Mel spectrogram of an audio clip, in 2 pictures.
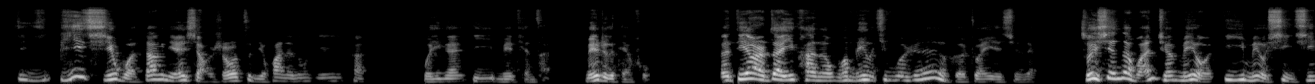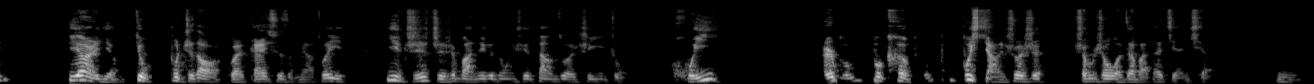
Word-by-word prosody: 一 225 -2 -5 0.2
一 215 - -14
比 270 - +2
起 225 -7 +4
我 245 - -2
当 225 +2 +1
年 190 +1 0
小 150 -8 -5
时 120 - -8
候 165 - +3
自 170 - -10
己 130 - -12
画 165 +6 -6
的 145 -2 -13
东 155 +2 -18
西 150 - -26
一 155 - -26
看， - - -17 0.6
我 125 - -9
应 130 +1 -10
该 140 0 -7
第 285 -1 -13
一 290 - -12
没 250 - -11
天 - - -22
才， - - -21 0.3
没 - - +5
这 - - +1
个 - - +2
天 - - -16
赋。 415 0 -22 0.7
呃， 185 - +3
第 245 +7 +8
二 240 -6 +8
再 235 -4 +8
一 210 +2 +5
看 200 -3 0
呢， 175 -1 -1
我 175 +2 -3
没 190 +1 -2
有 215 -2 +5
经 195 +1 -7
过 195 -1 -6
任 245 +7 0
何 120 - -10
专 125 +1 -10
业 120 -1 -12
训 115 +1 -11
练， 125 - -23 0.4
所 235 +4 +7
以 260 - +10
现 265 +4 +6
在 275 -3 +6
完 270 +5 0
全 200 -6 -1
没 190 +1 0
有 130 - +2
第 210 -1 0
一 220 - +6
没 190 -2 -3
有 - - 0
信 185 -11 0
心， 190 +7 -3 0.6
第 200 -1 +4
二 195 -10 +6
也 120 -2 -9 0.2
就 - - +4
不 - - -1
知 - - -4
道 - - -2
乖 120 -2 -6
该 130 0 -3
是 135 - -9
怎 115 - -21
么 115 - -25
样， 110 - -24
所 150 +6 -4
以 130 -4 -7 0.4
一 200 -3 -1
直 160 +5 -4
只 135 -6 -7
是 - - -8
把 120 - -5
那 135 +1 -12
个 135 - -8
东 135 -2 -20
西 130 +3 -11
当 125 0 -10
作 125 -2 -11
是 130 - -16
一 125 0 -23
种 110 -1 -22 0.8
回 210 - +2
忆。 235 -1 0 1.0
而 170 - +6
不 145 +1 -12 0.2
不 - - -2
刻 - - -2
不 485 -3 -21
不 220 - -32 0.2
不 230 - +6
想 115 - -1
说 140 +3 -2
是 130 - -6 0.3
什 - - -5
么 140 - -9
时 135 - -8
候 135 - 0
我 - - -4
再 - - -5
把 - - -10
它 - - -14
捡 - - -15
起 - - -11
来。 - - -25 0.7
嗯。 110 -3 -25
170 Hz, 265 characters per minute, -23 LUFS, 130-215 Hz, 1.0 s, 以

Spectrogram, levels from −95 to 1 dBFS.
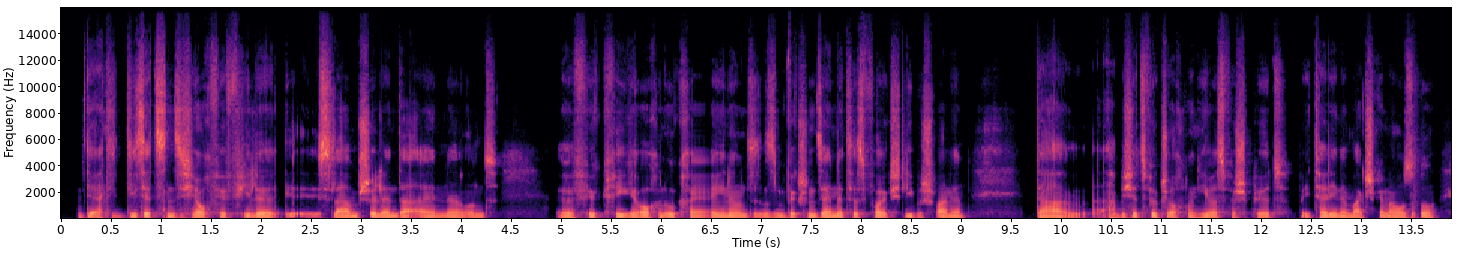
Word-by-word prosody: der - - 0
die 105 +1 -4
setzen 100 +1 +4
sich 100 0 +1
ja 95 - +5
auch 90 - -1
für 95 +1 -2
viele, 95 -1 +1
äh, - - -5 0.2
islamische 95 +1 +4
Länder 100 +2 +2
ein, 100 +1 0
ne? 105 0 +1
Und, 100 +1 -4 0.6
äh, 105 - 0
für 100 0 -2
Kriege 110 0 +1
auch 100 -1 +2
in - - -1
Ukraine 100 +4 0
und 105 0 -2
s 105 - -3
sind 115 -1 -4
wirklich - - -1
'n 110 - +1
sehr 105 -1 +4
nettes 110 0 +1
Volk. 105 0 +1
Ich - - -2
liebe 105 -1 -3
Spanier. 105 -1 0 0.7
Da - - +1 0.2
habe 105 +1 -5
ich 105 - +1
jetzt 100 -2 -1
wirklich 100 -1 +1
auch 95 - -13
noch 100 - -1
nie 105 +1 -1
was 100 0 +1
verspürt. 95 -1 -3
Bei - - -4
Italienern 105 -1 +1
mag 95 0 +1
ich - - +2
genau 105 +3 +1
so. 105 -2 -2
100 Hz, 205 wpm, -25 LUFS, 100-105 Hz, 0.7 s, ja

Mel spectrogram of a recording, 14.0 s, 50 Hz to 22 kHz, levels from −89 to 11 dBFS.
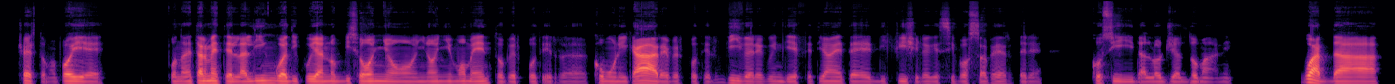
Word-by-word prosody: Certo, - - -2
ma 90 - -19
poi 100 +1 +4
è 95 -1 -6 0.6
fondamentalmente 105 0 +3
la 95 0 +2
lingua 110 +1 +2
di 105 0 -7
cui 105 -1 +3
hanno 100 0 +2
bisogno 100 -2 -2
in 95 +1 -9
ogni 100 0 -6
momento 100 0 -4
per 90 0 -10
poter 95 0 -14
comunicare, 100 0 +5
per 95 +1 -13
poter 95 +8 -15
vivere, 105 -8 -6
quindi 100 -1 -11
effettivamente 100 -1 -7
è - - -9
difficile 100 0 -11
che 95 0 -13
si 100 - -12
possa 95 0 -9
perdere 95 -1 -13 0.4
così 95 -2 -7
dall'oggi 90 0 -8
al 90 - -8
domani. 90 -1 -11 0.7
Guarda, 100 0 +5
100 Hz, 140 wpm, -25 LUFS, 95-105 Hz, 0.7 s, comunicare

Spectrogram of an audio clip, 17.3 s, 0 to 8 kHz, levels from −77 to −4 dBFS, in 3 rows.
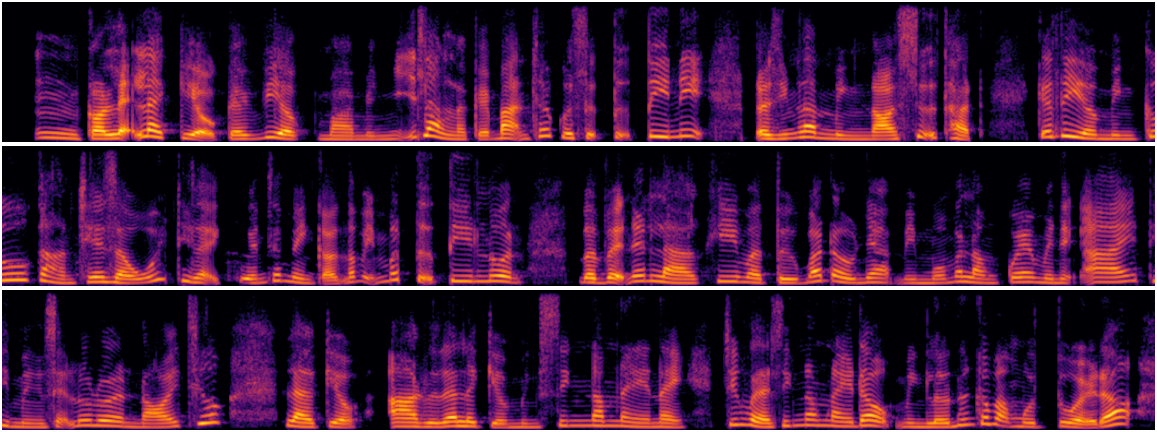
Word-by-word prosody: Ừm, 265 -3 -4
có 225 0 +8
lẽ 230 0 +8
là, 345 - +7
kiểu, 235 - +4
cái 210 0 0
việc 220 -3 +3
mà 195 -1 -3
mình 185 0 -10
nghĩ 200 - -6
rằng 375 -3 +5
là 195 - -3
cái 195 0 -3
bạn 245 +3 +3
chất 370 +1 -2
của 255 - +2
sự 455 - -1
tự 435 - -6
tin 335 -2 +2
ấy, - - -2 0.2
đó 225 - +6
chính 230 +4 -4
là 310 0 +6
mình 215 -6 -5
nói 195 +1 +5
sự 355 - -1
thật, - - +1 0.3
cái 320 - -1
gì 355 -5 +5
mà 245 - +4
mình 210 -2 -6
cứ 365 - +1
càng 325 -12 -2
che 265 +5 +1
giấu 220 -5 +1
ấy - - -2
thì 315 - -3
lại 230 - -1
khiến 220 0 -2
cho 335 - -4
mình 250 -9 -5
cảm 165 0 -2
giác - - -3
bị - - -7
mất 380 - -6
tự - - -3
tin 310 -7 -3
luôn. 300 -2 +2 0.3
Bởi 240 -1 +3
vậy 235 - +3
nên 305 +1 0
là 220 -7 +2
khi 285 +7 -5
mà 240 -3 0
từ 220 -1 -1
bắt 290 +9 0
đầu 285 -7 +1
nha, 240 +1 -3
mình 200 0 -9
muốn 210 +1 -7
mà 285 - -1
làm 230 -5 -2
quen 260 +4 -2
với 225 - -5
những 215 - -6
ai 260 +4 0
thì 285 - -4
mình 210 -3 -6
sẽ - - -5
luôn 290 +1 -3
luôn 280 - +3
là 260 - 0
nói 210 0 -1
trước 425 - 0 0.3
là, 235 -5 +5
kiểu, 210 -2 -1 0.2
à, 230 0 +5
thực 220 -1 0
ra 245 - +6
là, 250 -1 +3
kiểu, 205 -4 -4
mình 200 +1 -9
sinh 280 +6 -6
năm 275 -1 0
này 235 -5 -3
này, 210 -3 -2 0.2
chứ 330 - -4
không - - -5
phải 215 - +5
sinh 275 +7 -7
năm 305 -1 -2
này 250 -3 -1
đâu, 285 -3 +4
mình 210 -1 -6
lớn 210 0 +1
hơn 320 - -4
các 380 - -1
bạn 255 -8 -1
1 220 -1 -4
tuổi 210 -7 +2
đó. 365 - +6
240 Hz, 350 wpm, -21 LUFS, 210-290 Hz, 0.3 s, có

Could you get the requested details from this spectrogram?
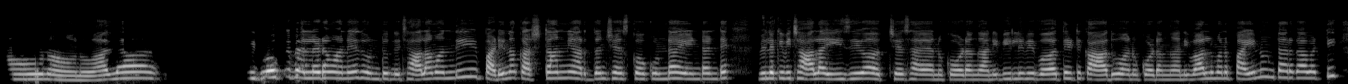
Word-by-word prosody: అవునవును. 235 -5 +1 0.2
అలా 275 +5 +2 1.2
ఇగో‌కి 320 +4 +6
వెళ్ళడం 290 -1 +4
అనేది 290 +2 0
ఉంటుంది. 255 -2 -3
చాలా 240 +2 +1
మంది 290 +3 -3 0.2
పడిన 245 +6 +2
కష్టాన్ని 285 +4 -1
అర్థం 260 +2 -3
చేసుకోకుండా, 260 0 -1
ఏంటంటే, 255 +2 -2 0.4
వీళ్ళకివి 280 +1 +3
చాలా 260 0 +3
ఈజీ‌గా 265 +2 0
వచ్చేసాయనుకోవడం 230 -2 -3
గాని, 220 +1 -4
వీళ్ళివి 265 +1 -3
వర్త్‌‌ 245 +3 +2
ఇట్ 275 +1 -6
కాదు 225 +2 +2
అనుకోడం 225 -1 -4
గాని. 220 +1 -6
వాళ్ళు 260 +3 0
మన 280 0 -4
పైనుంటారు 315 +4 -2
కాబట్టి, 295 +6 -1
260 Hz, 125 wpm, -24 LUFS, 240-280 Hz, 1.2 s, ఇగో‌కి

